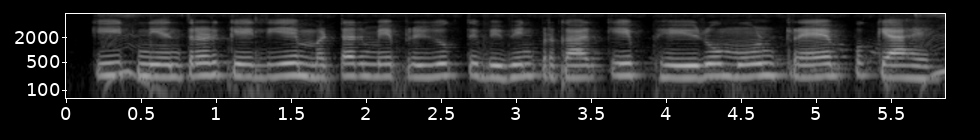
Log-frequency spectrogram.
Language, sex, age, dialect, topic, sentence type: Hindi, female, 18-24, Awadhi Bundeli, agriculture, question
